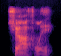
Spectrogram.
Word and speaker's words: Schauffele: Shoffley. Shoffley. Okay, I couldn't figure that out. All right, so congrats, Xander Schauffele.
